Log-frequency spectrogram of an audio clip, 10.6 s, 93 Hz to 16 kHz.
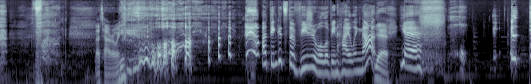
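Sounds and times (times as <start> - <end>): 
speech: 1.9 - 3.9, 5.3 - 9.4
laughter: 2.4 - 4.7
person dry retching: 9.0 - 10.6.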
